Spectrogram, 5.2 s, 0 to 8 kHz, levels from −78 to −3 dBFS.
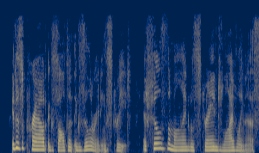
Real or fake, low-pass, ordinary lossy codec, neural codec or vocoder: fake; 7.2 kHz; MP3, 48 kbps; vocoder, 44.1 kHz, 128 mel bands every 256 samples, BigVGAN v2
